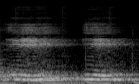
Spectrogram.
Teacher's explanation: ই যখন বলছেন ই জিহ্বাটা তো নিচে না, মোটামুটি একটু উপরে আছে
